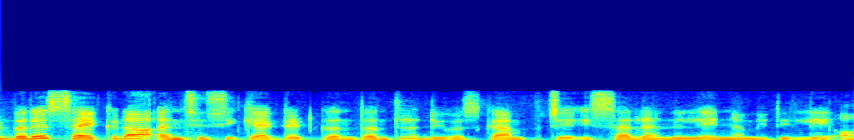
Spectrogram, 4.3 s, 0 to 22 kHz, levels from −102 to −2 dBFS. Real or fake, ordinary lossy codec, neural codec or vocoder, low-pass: fake; none; codec, 16 kHz, 0.8 kbps, ZipCodec; none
